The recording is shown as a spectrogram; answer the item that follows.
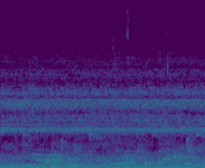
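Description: Near silence: room tone with a faint, steady high-pitched whine and a low hum.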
